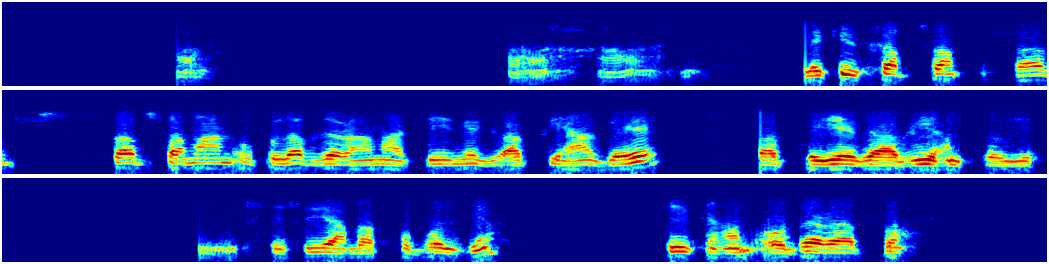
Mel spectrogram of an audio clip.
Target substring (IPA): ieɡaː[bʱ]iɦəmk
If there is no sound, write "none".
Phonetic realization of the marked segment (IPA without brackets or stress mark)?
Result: bʱ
